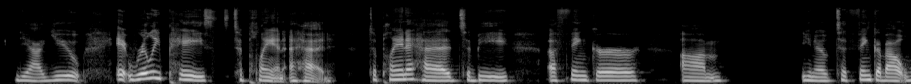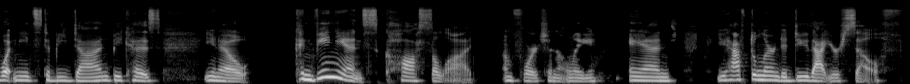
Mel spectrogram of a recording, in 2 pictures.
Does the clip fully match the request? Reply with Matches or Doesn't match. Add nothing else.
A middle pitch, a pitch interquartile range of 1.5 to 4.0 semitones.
Matches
